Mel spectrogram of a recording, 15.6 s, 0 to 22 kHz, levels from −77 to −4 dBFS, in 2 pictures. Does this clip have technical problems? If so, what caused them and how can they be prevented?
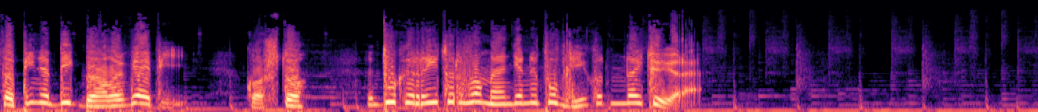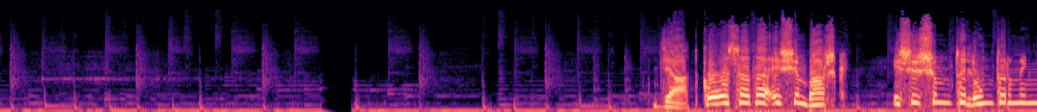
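Yes, there are two. First, a call audio freeze at 10.19 to 10.44 s: the sound stalls and is stretched into a fading buzz or hiss that trails off into about 120 ms of silence. About 225 ms is filled in, yet nothing is lost; the audio resumes exactly where it stopped, just 225 ms later. That pattern is likely packets held up in transit long enough to drain the jitter buffer dry. A steadier network path, or a slightly deeper adaptive jitter buffer, would ride out a stall like that.

Second, a jitter buffer speed-up from 13.75 s to the end at 15.56 s. The buffer is holding more than it wants, so the receiver keeps snipping out tiny pitch-period-sized slices to catch up. It ends up running at about 105% speed with no pitch shift, and roughly a tenth of a second gets trimmed in total, so that stretch sounds a bit hurried. Avoiding the packet bunching in the first place, or letting the buffer drain more gently, keeps this from being noticeable.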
